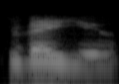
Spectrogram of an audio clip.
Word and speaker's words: Veilleux: and that's okay uh it's pronounced V but you are one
